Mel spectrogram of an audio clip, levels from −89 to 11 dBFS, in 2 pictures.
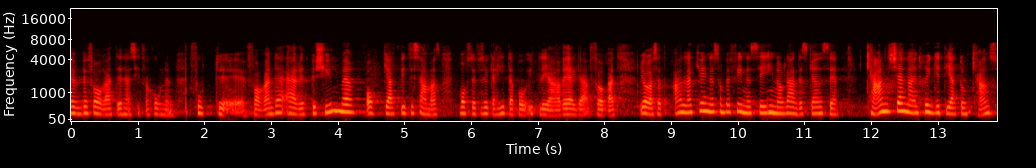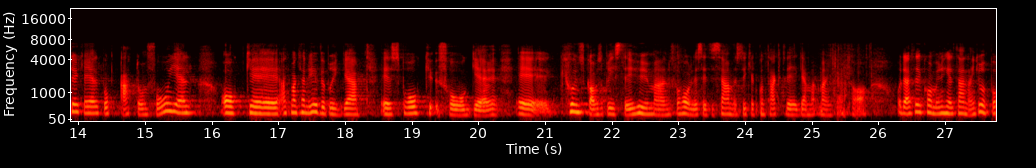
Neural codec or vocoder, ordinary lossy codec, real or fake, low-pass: vocoder, 22.05 kHz, 80 mel bands, Vocos; none; fake; 7.2 kHz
